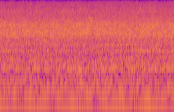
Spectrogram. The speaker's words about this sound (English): And that cold air coming through my helmet is from an old vacuum cleaner I stick outside and sucks in cold air.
